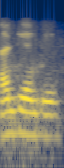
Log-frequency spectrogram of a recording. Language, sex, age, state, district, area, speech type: Dogri, male, 30-45, Jammu and Kashmir, Reasi, urban, conversation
